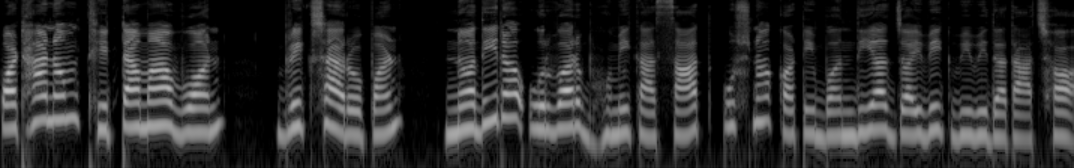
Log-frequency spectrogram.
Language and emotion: Nepali, neutral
